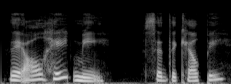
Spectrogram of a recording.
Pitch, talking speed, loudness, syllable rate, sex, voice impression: 205 Hz, 180 wpm, -17 LUFS, 4.4 syllables/s, female, feminine, adult-like, tensed, powerful, slightly dark, clear, fluent, intellectual, calm, slightly friendly, elegant, slightly lively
